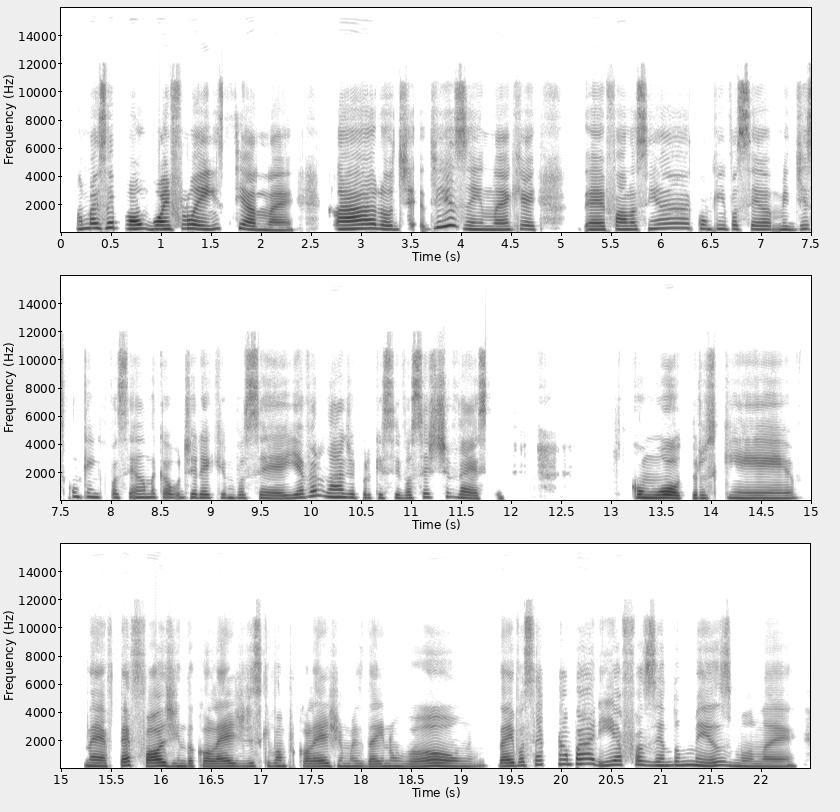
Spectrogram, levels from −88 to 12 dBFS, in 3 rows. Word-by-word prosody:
Mas 330 Hz, +4 st, +1 dB
é 360 Hz, -, +5 dB
bom, 285 Hz, 0 st, +8 dB
boa 265 Hz, +1 st, +8 dB
influência, 275 Hz, -1 st, +2 dB
né. 190 Hz, -1 st, -2 dB, 0.3 s
Claro, 275 Hz, 0 st, +6 dB
di 235 Hz, -, -9 dB, 0.2 s
dizem, 360 Hz, -, +1 dB
né 225 Hz, +1 st, 0 dB
que 250 Hz, +1 st, -5 dB, 0.5 s
eh, 230 Hz, 0 st, +2 dB
fala 245 Hz, 0 st, +1 dB
assim: 275 Hz, +4 st, -5 dB
"Ah, 335 Hz, +1 st, -4 dB
com 280 Hz, -2 st, -5 dB
quem 275 Hz, +1 st, -7 dB
você 265 Hz, -1 st, -4 dB
an 245 Hz, -1 st, -1 dB
me 235 Hz, 0 st, -4 dB
diz 260 Hz, +4 st, -9 dB
com 295 Hz, -, -7 dB
quem 265 Hz, -1 st, -5 dB
que 240 Hz, -, -14 dB
você 240 Hz, -1 st, -8 dB
anda, 240 Hz, +1 st, -3 dB
que -, -, -9 dB
eu 120 Hz, -, -4 dB
direi 230 Hz, -1 st, -2 dB
quem 220 Hz, -1 st, -8 dB
você 210 Hz, 0 st, -7 dB
é". 185 Hz, -1 st, -1 dB
E 205 Hz, +4 st, -2 dB
é 240 Hz, -, +1 dB
verdade, 265 Hz, -7 st, 0 dB
porque 215 Hz, +1 st, -8 dB
se 215 Hz, +2 st, -7 dB
você 205 Hz, +5 st, -6 dB
estivesse 230 Hz, -, -4 dB, 1.4 s
com 215 Hz, -2 st, +4 dB
outros 195 Hz, -2 st, +4 dB
que, 190 Hz, -2 st, -3 dB, 0.4 s
né, 210 Hz, -1 st, +3 dB
até 230 Hz, +6 st, +1 dB
fogem 205 Hz, -4 st, +4 dB
do 185 Hz, 0 st, -4 dB
colégio, 180 Hz, 0 st, 0 dB
diz 195 Hz, +1 st, -6 dB
que 210 Hz, -, -10 dB
vão 200 Hz, 0 st, -3 dB
para -, -, -22 dB
o -, -, -42 dB
colégio, 190 Hz, +1 st, -1 dB
mas 185 Hz, 0 st, -6 dB
daí 175 Hz, +1 st, -3 dB
não 190 Hz, -1 st, -4 dB
vão. 185 Hz, +1 st, 0 dB
Daí 210 Hz, +2 st, +2 dB
você 245 Hz, +5 st, -4 dB, 0.2 s
acabaria 325 Hz, -4 st, 0 dB
fazendo 245 Hz, -3 st, -3 dB
o -, -, -2 dB
mesmo, 225 Hz, -7 st, -2 dB
né, 170 Hz, +1 st, -5 dB
230 Hz, 170 wpm, -22 LUFS, 195-265 Hz, 1.4 s, bom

